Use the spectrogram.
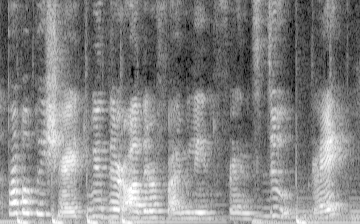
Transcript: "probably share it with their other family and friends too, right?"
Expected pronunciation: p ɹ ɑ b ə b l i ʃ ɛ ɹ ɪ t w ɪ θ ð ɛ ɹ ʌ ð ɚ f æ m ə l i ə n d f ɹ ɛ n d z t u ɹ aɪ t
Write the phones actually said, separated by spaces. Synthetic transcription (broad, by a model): p ɹ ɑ b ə b l i ʃ ɛ ɹ ɪ t w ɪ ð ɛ ɹ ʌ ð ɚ f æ m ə l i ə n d f ɹ ɛ n d s t u ɹ aɪ t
